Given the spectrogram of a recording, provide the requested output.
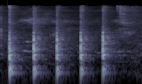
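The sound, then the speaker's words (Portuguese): Five firm knocks on a wooden door in a steady, even rhythm, each a hollow thud that fades quickly, with no voices over them: the wolf knocking at the door of Grandma's house. “Chegando à casa da vovó, o lobo bateu à porta.”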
